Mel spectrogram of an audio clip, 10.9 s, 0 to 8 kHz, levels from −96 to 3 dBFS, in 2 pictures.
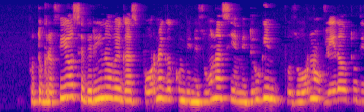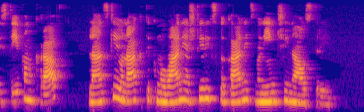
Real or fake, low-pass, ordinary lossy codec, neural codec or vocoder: real; 7.2 kHz; none; none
